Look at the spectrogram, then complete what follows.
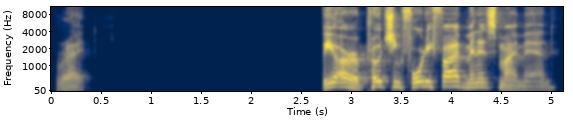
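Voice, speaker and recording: A man's voice: fairly high pitch, big pitch swings, slow. Friendly male podcast host. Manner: friendly, affirming, calls guest brother. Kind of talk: casual interview talk.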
